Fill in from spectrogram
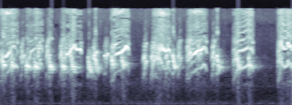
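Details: Noisy Sooty-headed bulbul lure sound: lively, gurgling warbled chatter in irregular bursts, with rising and dipping notes and a faint low hum underneath.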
